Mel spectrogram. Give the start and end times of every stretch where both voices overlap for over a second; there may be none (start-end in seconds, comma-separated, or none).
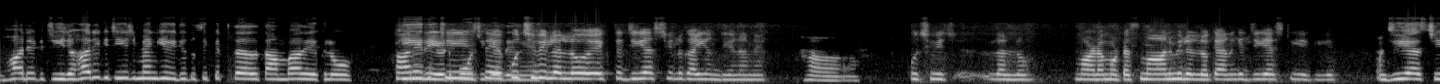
none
